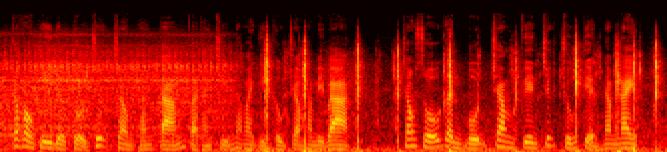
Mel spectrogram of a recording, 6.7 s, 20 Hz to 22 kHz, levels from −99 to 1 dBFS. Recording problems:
household noises; very loud; throughout; 3 dB above the speech

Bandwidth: 15 kHz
